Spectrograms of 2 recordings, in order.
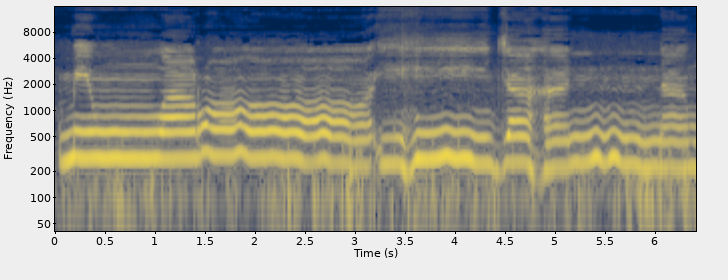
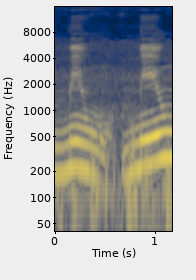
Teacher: min nun mati bertemu waw, kita kena masukkan bunyi nun ke dalam waw, idgham ma'al gunnah. Ya, bacaannya bukan min ya, tapi bunyi dia meu.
